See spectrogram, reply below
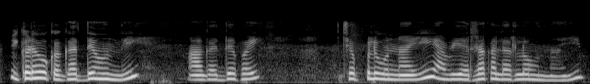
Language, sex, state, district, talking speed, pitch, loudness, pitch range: Telugu, female, Telangana, Mahabubabad, 130 wpm, 245 Hz, -16 LUFS, 225-275 Hz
